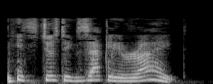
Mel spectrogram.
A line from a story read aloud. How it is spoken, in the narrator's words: Ginedra said happily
